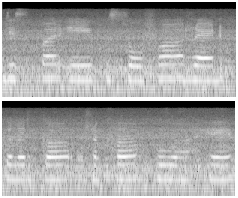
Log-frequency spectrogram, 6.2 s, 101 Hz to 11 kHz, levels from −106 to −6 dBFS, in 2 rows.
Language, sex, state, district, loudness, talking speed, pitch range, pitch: Hindi, female, Madhya Pradesh, Umaria, -16 LUFS, 95 wpm, 230-240 Hz, 235 Hz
